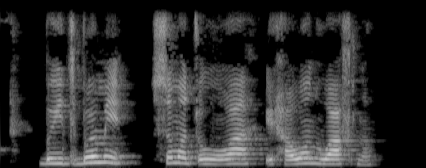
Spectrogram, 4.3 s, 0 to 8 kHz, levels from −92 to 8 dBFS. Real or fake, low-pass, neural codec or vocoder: real; 7.2 kHz; none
